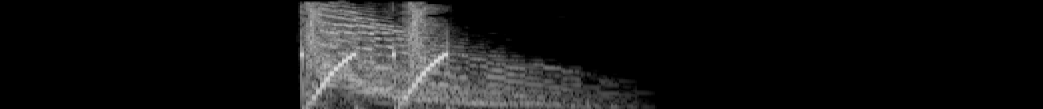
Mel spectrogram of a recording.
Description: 科幻机器的启动杂声
描述：科幻机器的启动杂声。
标签： 机器 向上 杂声 功率
声道立体声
